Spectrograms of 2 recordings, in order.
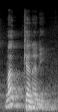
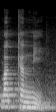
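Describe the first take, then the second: First: The two n sounds are pronounced separately. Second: The two n sounds merge into one doubled n. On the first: This is another reciter's reading. "beliau membaca dengan idhar" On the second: This is the common reading. "yang populer atau yang disepakati istilahnya idgham itu cuma satu"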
